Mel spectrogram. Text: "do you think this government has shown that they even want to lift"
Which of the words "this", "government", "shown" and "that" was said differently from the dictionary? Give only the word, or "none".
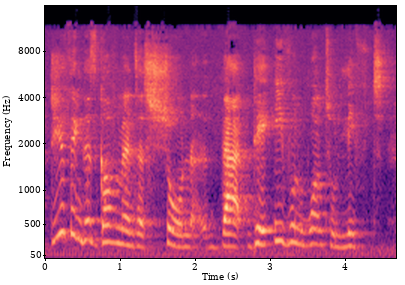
none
